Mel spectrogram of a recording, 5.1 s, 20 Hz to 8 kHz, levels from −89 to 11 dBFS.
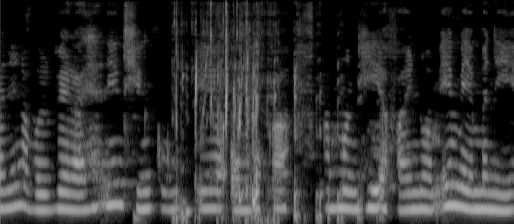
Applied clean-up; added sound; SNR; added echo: classical method WPE with log-MMSE.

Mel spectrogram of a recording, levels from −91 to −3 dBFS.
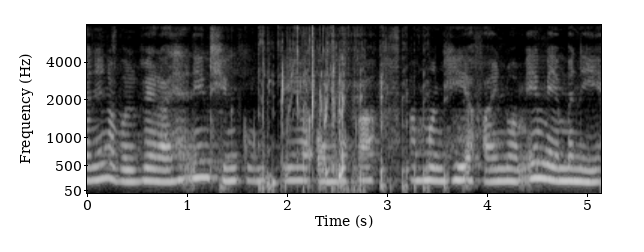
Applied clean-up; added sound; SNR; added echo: none; Gurgling; 7 dB; reverberation time 2.3 s.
